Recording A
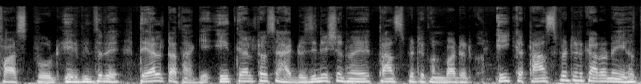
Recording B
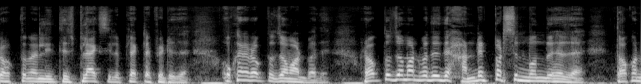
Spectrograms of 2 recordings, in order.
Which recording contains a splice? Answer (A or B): A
